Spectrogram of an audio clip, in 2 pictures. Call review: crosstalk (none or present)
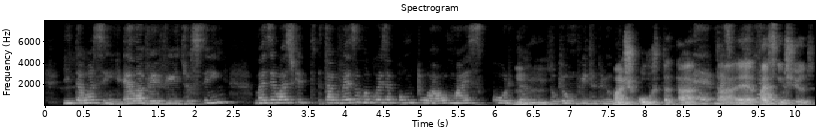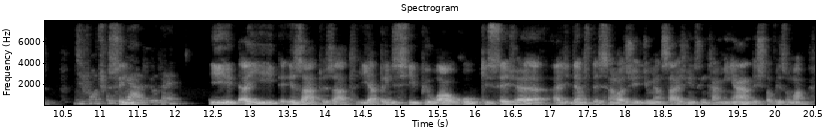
present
